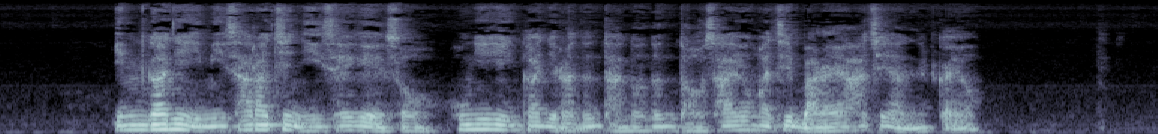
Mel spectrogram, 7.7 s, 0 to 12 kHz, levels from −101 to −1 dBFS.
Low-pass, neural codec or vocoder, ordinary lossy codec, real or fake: 10.8 kHz; none; AAC, 64 kbps; real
